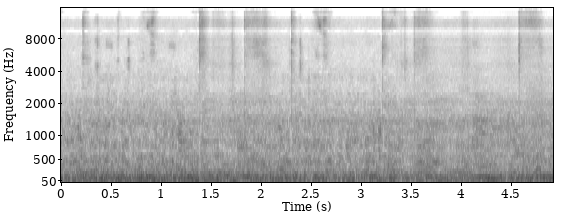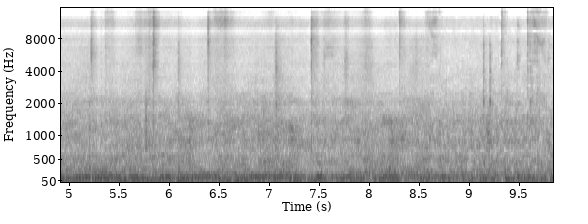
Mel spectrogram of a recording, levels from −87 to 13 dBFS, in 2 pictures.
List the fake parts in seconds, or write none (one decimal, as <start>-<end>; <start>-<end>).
1.4-2.2; 3.4-8.6

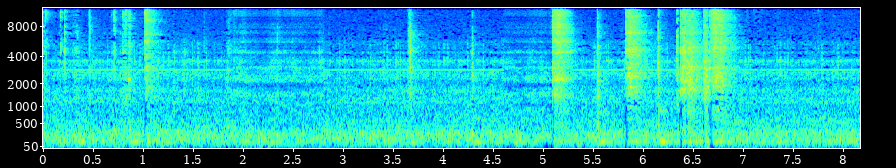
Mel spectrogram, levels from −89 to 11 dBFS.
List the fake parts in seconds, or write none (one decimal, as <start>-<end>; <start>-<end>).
1.9-2.8; 4.6-5.3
